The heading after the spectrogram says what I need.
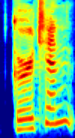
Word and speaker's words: Guertin: Today, I have the absolute pleasure of having with us Trista Guertin. Is that how you pronounce it?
